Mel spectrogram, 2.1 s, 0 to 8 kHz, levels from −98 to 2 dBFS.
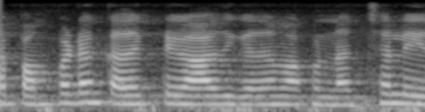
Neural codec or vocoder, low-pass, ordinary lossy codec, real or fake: none; 7.2 kHz; none; real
